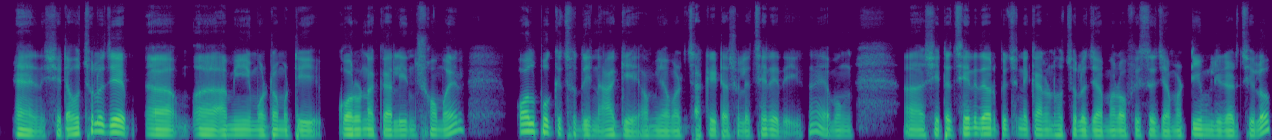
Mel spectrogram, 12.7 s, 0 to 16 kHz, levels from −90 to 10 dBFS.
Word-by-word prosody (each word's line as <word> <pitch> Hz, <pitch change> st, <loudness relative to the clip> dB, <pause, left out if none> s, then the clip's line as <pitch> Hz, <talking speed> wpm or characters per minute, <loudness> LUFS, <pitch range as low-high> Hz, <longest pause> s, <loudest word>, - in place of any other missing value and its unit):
হ্যাঁ, 100 Hz, -4 st, +4 dB, 0.2 s
সেটা -, -, 0 dB
হচ্ছিল 165 Hz, +8 st, +1 dB
যে, 145 Hz, -, +9 dB, 0.4 s
আ -, -, +6 dB, 0.4 s
আ -, -, +3 dB, 0.2 s
আমি 95 Hz, +1 st, -1 dB, 0.2 s
মোটামুটি 95 Hz, 0 st, 0 dB, 0.4 s
করোনাকালীন 100 Hz, -2 st, +3 dB, 0.2 s
সময়ের 100 Hz, -, 0 dB, 0.7 s
অল্প 160 Hz, -1 st, +5 dB, 0.2 s
কিছুদিন 95 Hz, -2 st, -3 dB, 0.2 s
আগে 90 Hz, -2 st, -1 dB
আমি 90 Hz, +1 st, -5 dB
আমার 85 Hz, 0 st, -2 dB
চাকরিটা -, -, -2 dB
আসলে 85 Hz, -1 st, -5 dB
ছেড়ে 100 Hz, -3 st, +1 dB
দেই, -, -, -8 dB
হ্যাঁ? 150 Hz, -1 st, -4 dB
এবং 90 Hz, 0 st, -5 dB, 0.7 s
আ -, -, +1 dB, 0.2 s
সেটা 100 Hz, +1 st, +1 dB
ছেড়ে 115 Hz, 0 st, +3 dB
দেওয়ার 110 Hz, -2 st, +5 dB
পেছনে 100 Hz, +1 st, -3 dB
কারণ 95 Hz, -1 st, 0 dB
হচ্ছে 95 Hz, -, -6 dB
হলো 90 Hz, -2 st, +1 dB
যে, -, -, +4 dB
আমার 90 Hz, +1 st, -2 dB
অফিসে 90 Hz, +1 st, -3 dB
যে, -, -, 0 dB
আমার 85 Hz, 0 st, -3 dB
টিম 105 Hz, -2 st, +3 dB
লিডার 90 Hz, -1 st, +1 dB
ছিল, -, -, -1 dB
95 Hz, 175 wpm, -23 LUFS, 90-105 Hz, 0.7 s, যে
